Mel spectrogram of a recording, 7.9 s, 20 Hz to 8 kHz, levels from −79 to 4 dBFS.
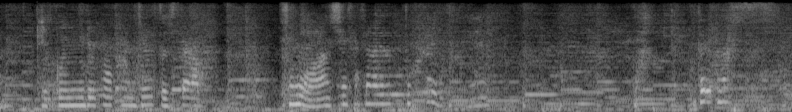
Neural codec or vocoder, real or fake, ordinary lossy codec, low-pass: codec, 44.1 kHz, 2.6 kbps, DAC; fake; AAC, 32 kbps; 7.2 kHz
